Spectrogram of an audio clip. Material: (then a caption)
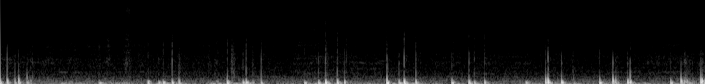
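Cork. Long painted nails and fingertips tap the surface of a large, round, solid cork trivet held up close. The result is a quick, irregular run of soft, dull, low thuds that die away almost instantly, with very little brightness, over a faint steady low hum.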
